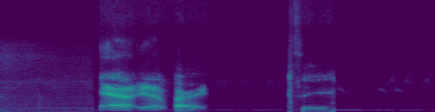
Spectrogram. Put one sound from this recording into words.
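Another man talks and laughs over an online call.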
